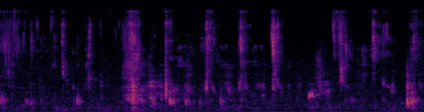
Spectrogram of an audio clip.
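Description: Close-up eating by hand: wet squelches and smacks of fingers mashing boiled egg into rice on a metal plate, mixed with mouth chewing, as irregular short clicks.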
